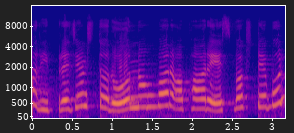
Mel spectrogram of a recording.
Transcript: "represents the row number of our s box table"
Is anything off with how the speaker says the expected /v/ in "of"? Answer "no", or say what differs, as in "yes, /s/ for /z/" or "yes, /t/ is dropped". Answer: yes, /p/ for /v/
